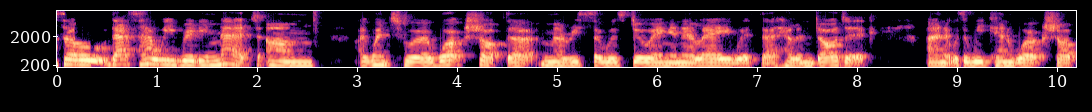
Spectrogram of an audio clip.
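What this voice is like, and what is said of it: British accent. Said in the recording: “you get another Brit accent here”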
